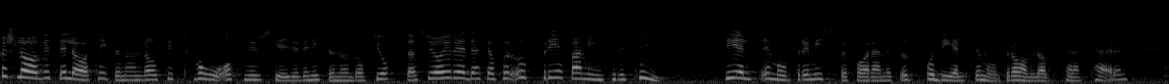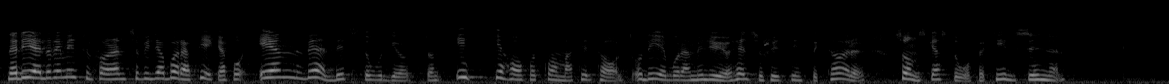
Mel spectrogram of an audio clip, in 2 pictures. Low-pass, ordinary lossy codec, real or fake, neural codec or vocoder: 5.4 kHz; MP3, 24 kbps; real; none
